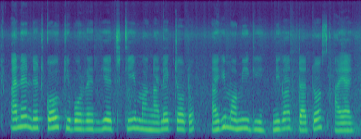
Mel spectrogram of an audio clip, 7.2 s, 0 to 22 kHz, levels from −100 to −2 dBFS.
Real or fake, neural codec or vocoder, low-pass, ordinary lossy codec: real; none; none; none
